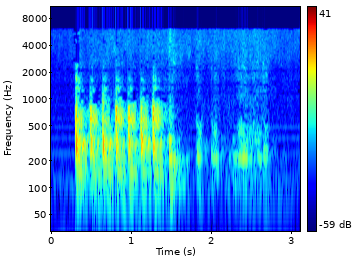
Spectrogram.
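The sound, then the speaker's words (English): A locked door's handle is rattled hard, about seven quick, loud clacks in a steady burst, followed by a few softer, looser jiggles fading out, with no talking. “Nothing doing. I thought so. Locked.”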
